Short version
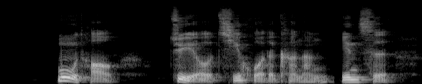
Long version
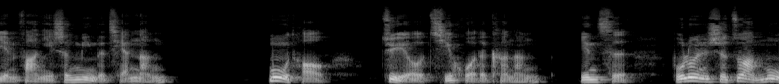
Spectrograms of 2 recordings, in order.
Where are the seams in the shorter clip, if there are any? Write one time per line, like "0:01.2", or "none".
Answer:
0:03.3

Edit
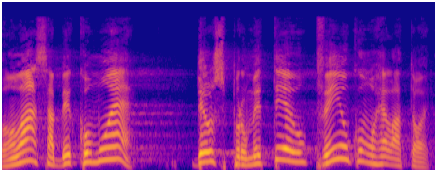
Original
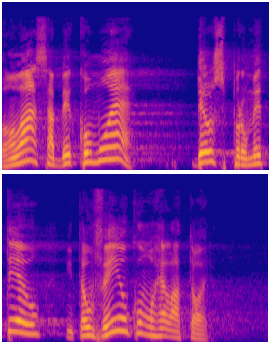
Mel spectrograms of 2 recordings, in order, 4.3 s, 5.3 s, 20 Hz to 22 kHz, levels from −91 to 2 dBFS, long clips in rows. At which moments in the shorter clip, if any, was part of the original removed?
0:03.1

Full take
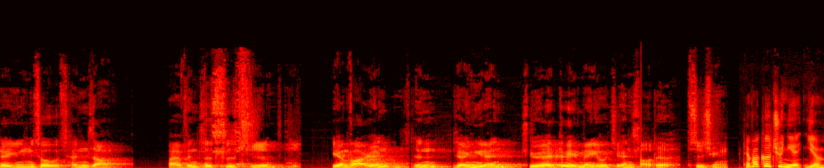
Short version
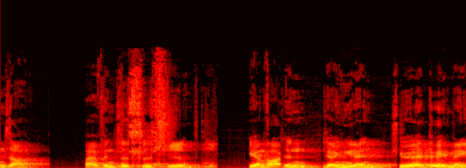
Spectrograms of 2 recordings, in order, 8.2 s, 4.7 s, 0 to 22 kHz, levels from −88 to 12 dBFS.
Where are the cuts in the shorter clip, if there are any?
0:02.8

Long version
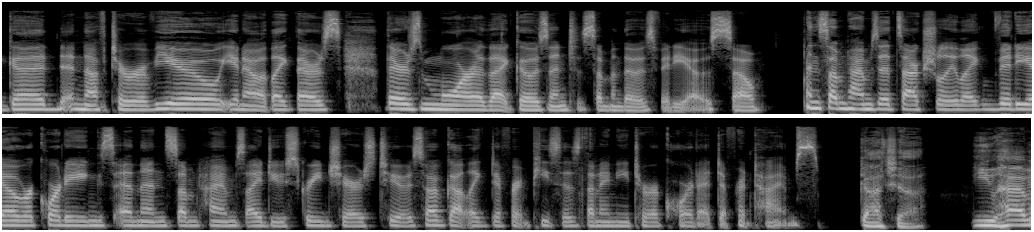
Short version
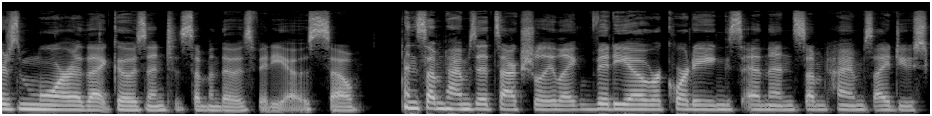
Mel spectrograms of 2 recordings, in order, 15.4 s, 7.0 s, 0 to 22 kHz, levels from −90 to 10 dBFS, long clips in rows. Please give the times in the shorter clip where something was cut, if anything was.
none

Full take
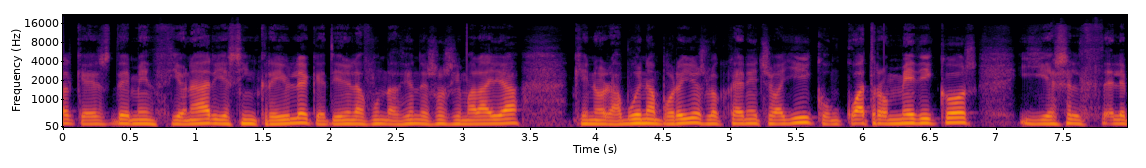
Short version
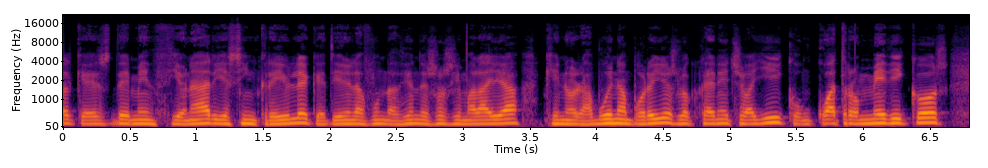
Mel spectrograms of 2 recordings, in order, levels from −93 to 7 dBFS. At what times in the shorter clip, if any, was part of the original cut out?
0:03.5

